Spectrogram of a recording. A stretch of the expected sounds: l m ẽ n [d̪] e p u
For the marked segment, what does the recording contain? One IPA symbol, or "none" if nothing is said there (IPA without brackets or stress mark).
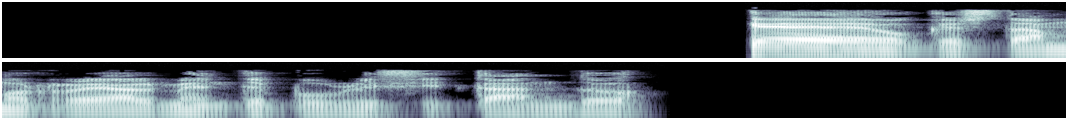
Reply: t̪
